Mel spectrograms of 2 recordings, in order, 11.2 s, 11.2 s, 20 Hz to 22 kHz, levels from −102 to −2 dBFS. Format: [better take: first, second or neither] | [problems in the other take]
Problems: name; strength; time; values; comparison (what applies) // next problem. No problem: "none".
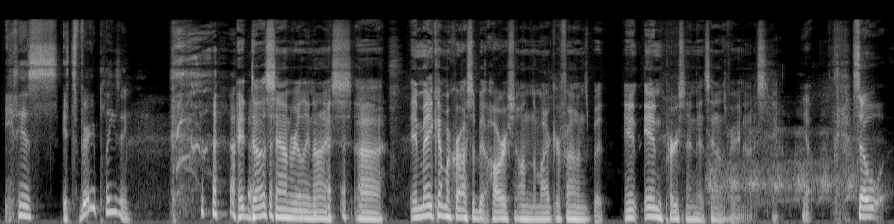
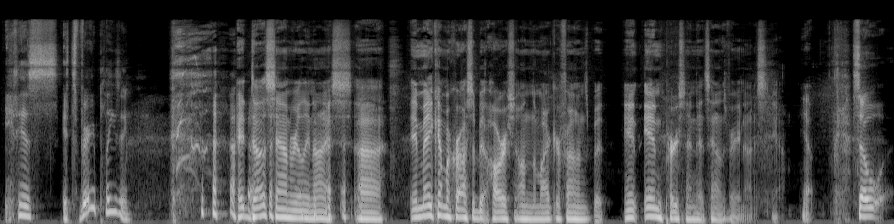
second | dog barking; faint; from 9 s on; peak 15 dB below the speech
